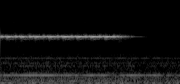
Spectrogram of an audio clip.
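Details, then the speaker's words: Dräger Evita V800 ventilator during its system test: a steady high-pitched electronic tone holds about a second, then fades. This is the secondary acoustic alarm being confirmed as audible. "it says is there a secondary acoustic alarm signal audible so you can hear it so then you press yes"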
